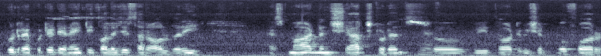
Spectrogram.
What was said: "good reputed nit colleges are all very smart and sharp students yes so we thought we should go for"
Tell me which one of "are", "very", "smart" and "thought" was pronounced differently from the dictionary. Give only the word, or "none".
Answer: thought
